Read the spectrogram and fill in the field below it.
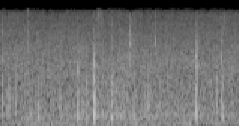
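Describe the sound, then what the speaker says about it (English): Heavy rain pouring down in Sherwood Forest at a bushcraft tarp camp, a dense continuous hiss of drops with scattered sharper pattering hits close by. "But it's really coming down now, the rain."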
